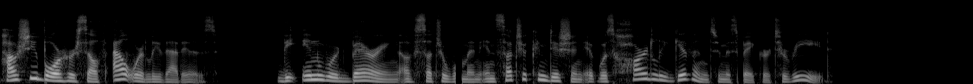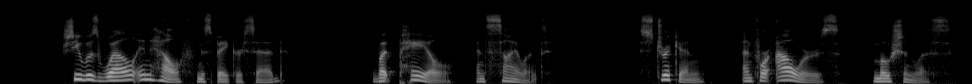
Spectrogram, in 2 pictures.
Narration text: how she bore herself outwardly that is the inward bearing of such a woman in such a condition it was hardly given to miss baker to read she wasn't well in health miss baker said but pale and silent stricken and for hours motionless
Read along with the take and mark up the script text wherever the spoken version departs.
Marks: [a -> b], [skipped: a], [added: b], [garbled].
how she bore herself outwardly that is the inward bearing of such a woman in such a condition it was hardly given to miss baker to read she [wasn't -> was] well in health miss baker said but pale and silent stricken and for hours motionless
